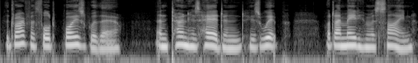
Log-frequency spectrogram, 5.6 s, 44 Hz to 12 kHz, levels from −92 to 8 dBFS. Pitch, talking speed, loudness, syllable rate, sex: 195 Hz, 205 wpm, -17 LUFS, 5.3 syllables/s, female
